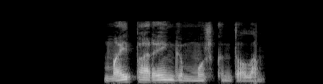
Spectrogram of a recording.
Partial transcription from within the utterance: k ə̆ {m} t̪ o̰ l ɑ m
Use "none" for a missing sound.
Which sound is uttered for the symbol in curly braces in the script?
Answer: n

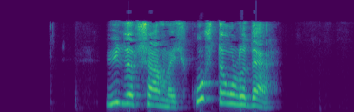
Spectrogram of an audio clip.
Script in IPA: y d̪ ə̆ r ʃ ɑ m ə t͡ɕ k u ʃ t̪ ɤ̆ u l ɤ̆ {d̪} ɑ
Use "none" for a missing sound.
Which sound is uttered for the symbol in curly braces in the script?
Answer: d̪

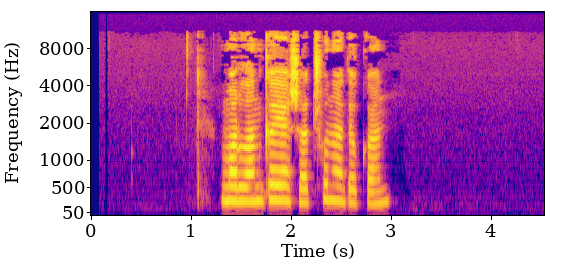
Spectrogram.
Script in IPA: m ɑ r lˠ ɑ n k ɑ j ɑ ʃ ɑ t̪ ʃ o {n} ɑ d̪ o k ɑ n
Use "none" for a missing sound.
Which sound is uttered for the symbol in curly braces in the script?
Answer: n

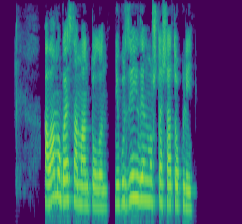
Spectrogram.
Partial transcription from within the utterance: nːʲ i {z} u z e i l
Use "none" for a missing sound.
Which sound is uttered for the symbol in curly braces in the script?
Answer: ɣ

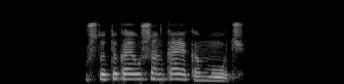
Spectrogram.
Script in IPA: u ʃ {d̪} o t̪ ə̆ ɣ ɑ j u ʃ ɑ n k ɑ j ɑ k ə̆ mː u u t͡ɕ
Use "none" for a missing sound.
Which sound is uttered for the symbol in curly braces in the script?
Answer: t̪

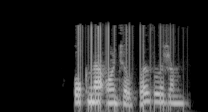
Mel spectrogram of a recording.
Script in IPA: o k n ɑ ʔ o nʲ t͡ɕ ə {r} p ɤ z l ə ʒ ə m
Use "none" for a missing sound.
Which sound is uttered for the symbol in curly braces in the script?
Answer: l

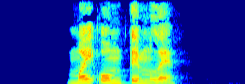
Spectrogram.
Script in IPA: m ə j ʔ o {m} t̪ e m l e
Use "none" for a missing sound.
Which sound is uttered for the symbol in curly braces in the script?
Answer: m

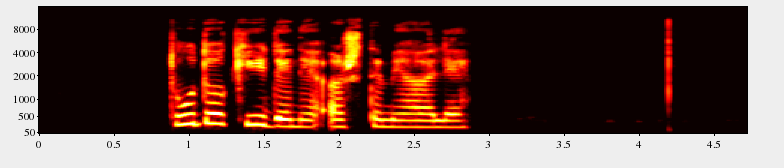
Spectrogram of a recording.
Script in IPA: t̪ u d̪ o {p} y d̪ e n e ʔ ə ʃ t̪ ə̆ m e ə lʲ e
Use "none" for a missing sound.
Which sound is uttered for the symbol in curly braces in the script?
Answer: k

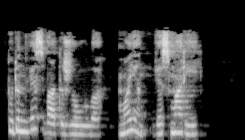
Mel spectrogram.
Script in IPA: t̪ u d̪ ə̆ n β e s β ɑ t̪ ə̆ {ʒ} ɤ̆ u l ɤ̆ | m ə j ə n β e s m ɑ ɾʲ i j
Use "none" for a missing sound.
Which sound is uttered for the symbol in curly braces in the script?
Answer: ʒ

